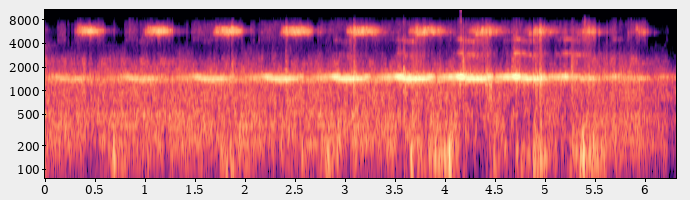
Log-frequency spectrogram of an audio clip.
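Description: An alarm-like steady high tone with a short, higher pip repeating about every 0.7 s, growing louder.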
